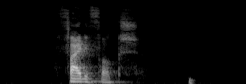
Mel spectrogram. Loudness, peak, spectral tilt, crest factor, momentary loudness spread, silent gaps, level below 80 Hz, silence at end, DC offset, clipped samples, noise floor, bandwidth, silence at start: -23 LUFS; -4 dBFS; -4.5 dB/octave; 24 dB; 24 LU; none; -60 dBFS; 0.55 s; under 0.1%; under 0.1%; -79 dBFS; 16 kHz; 0.7 s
